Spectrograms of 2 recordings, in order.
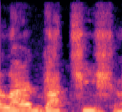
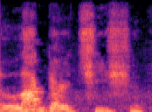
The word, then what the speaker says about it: lagartixa: Não é largatixa, é lagartixa. Então, as pessoas escrevem muito errado.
